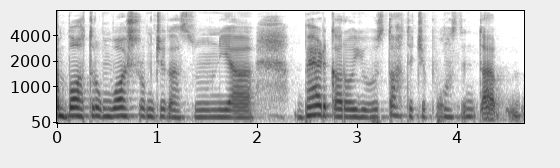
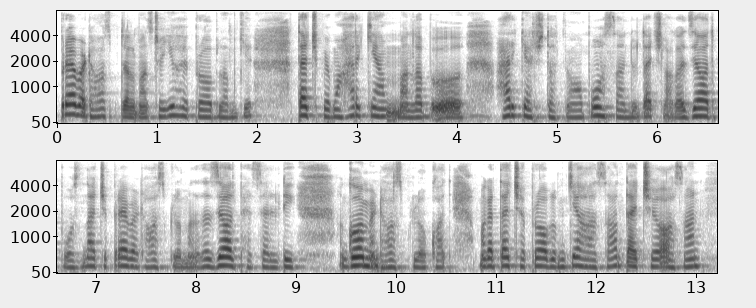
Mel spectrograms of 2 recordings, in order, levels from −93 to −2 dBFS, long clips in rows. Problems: none marked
